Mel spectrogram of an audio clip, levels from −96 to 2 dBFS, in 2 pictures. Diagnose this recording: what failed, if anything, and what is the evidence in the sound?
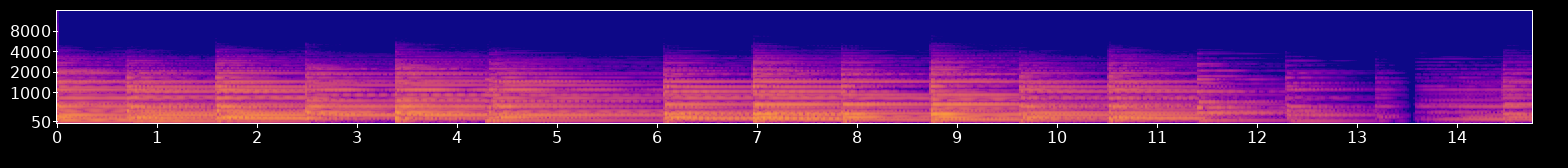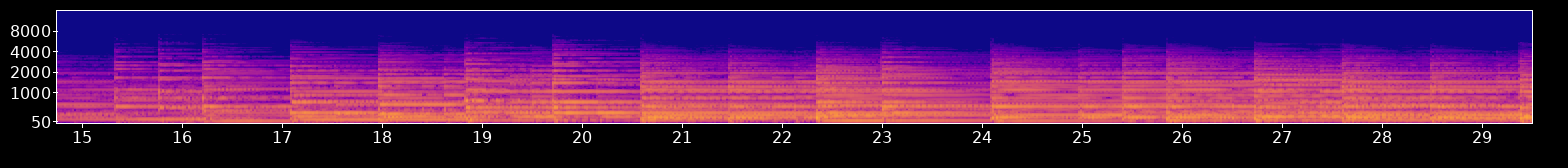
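Nothing failed; no faults heard.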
